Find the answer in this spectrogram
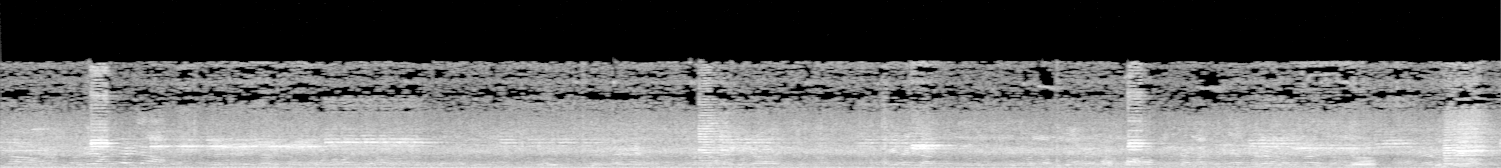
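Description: Outdoor street crowd: many voices talking and calling over each other, with high toots sounding several times. Three sharp bangs punctuate it: about a second in, around seven seconds, and past eleven seconds.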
